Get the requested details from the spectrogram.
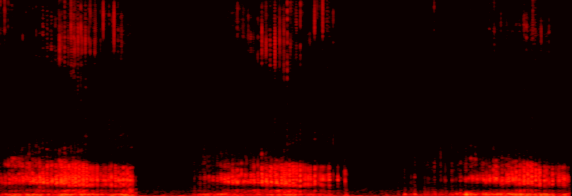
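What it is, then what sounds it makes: Silicone bristle scrubber pad being scratched. Long nails scratch across the bristles of a blue silicone scrubber pad. Three sustained, raspy passes carry a strong midrange hiss with a faint bright edge and a low rumble underneath, separated by brief quieter pauses.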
